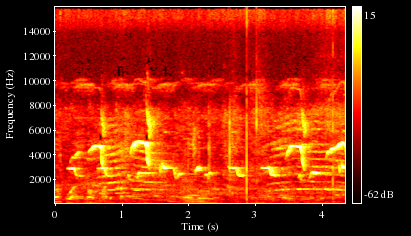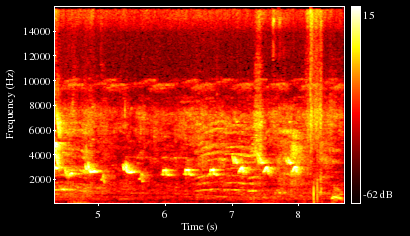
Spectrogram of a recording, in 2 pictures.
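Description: A small bird chirping: a quick series of short, high notes that settles into a steady repeated run in the second half.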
